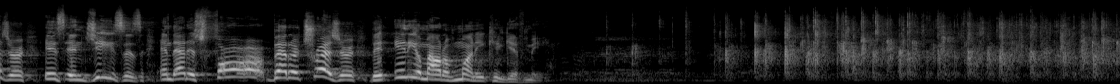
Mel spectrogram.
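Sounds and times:
speech: 0.0s - 5.5s
audience clapping: 6.0s - 11.1s.

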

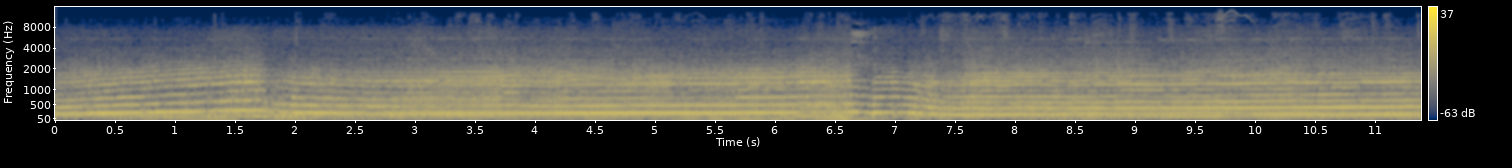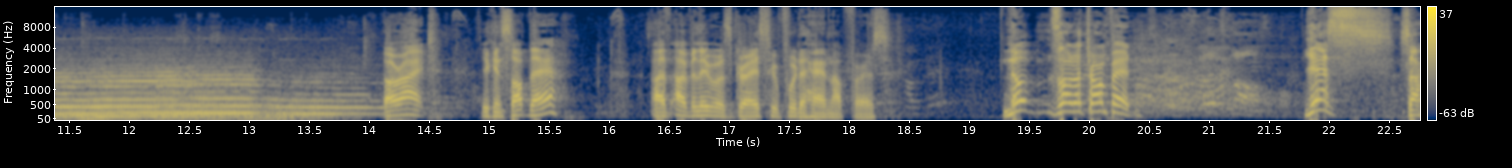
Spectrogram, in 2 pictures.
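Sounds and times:
Lamborghini sports car engine roaring: 0.0s - 14.1s
speech: 15.0s - 15.7s, 16.4s - 18.4s, 19.3s - 20.6s, 21.8s - 22.7s
laughter: 20.3s - 21.8s.

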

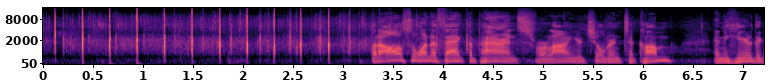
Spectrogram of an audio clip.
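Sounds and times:
audience applause: 0.0s - 3.9s
speech: 3.3s - 7.1s.

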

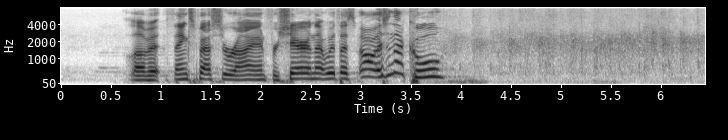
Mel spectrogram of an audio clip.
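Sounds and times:
speech: 0.7s - 4.0s
audience clapping: 3.6s - 6.4s.

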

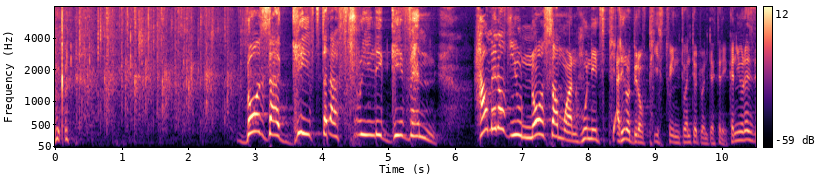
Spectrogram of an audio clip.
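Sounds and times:
speech: 0.0s - 0.5s, 2.8s - 10.5s
crowd clapping: 0.0s - 3.6s.

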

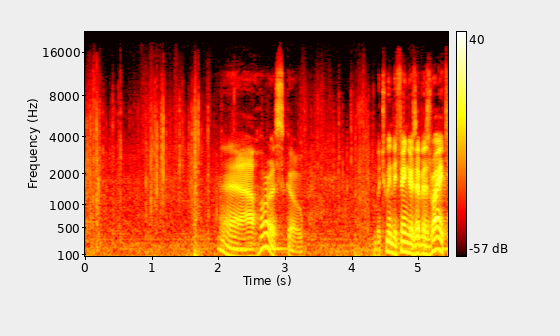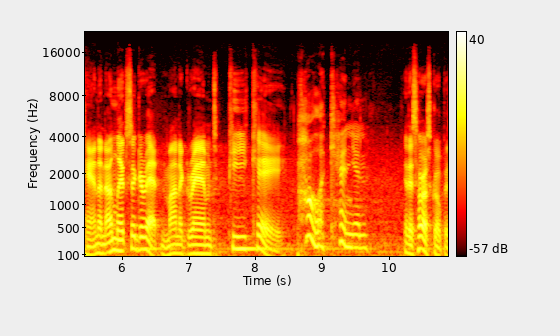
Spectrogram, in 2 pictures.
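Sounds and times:
crumpled paper crinkling as it is handled: 0.0s - 2.3s, 3.0s - 4.7s
speech: 2.0s - 3.5s, 4.3s - 10.8s.

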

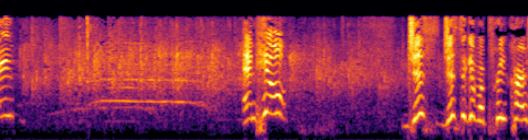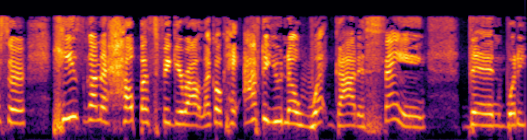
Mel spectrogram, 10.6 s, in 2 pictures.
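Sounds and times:
audience applause: 0.0s - 4.1s
speech: 2.5s - 3.1s, 4.0s - 10.5s.

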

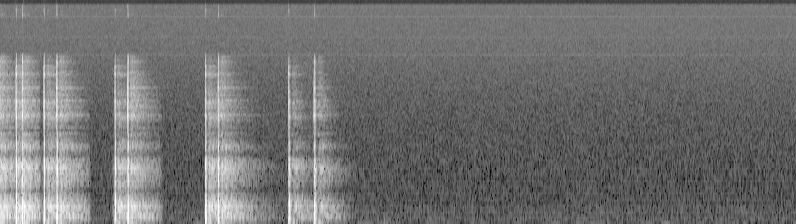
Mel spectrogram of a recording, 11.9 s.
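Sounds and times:
heart beating: 0.0s - 2.4s, 3.1s - 5.1s.

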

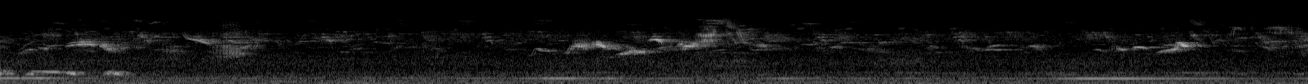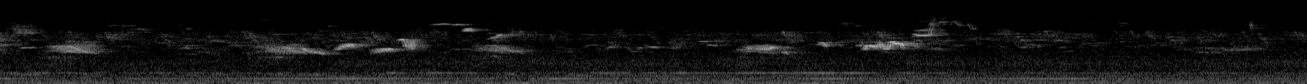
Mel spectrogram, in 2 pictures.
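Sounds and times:
birds twittering in a dawn chorus: 0.0s - 26.1s
faint steady hum: 0.0s - 26.1s.

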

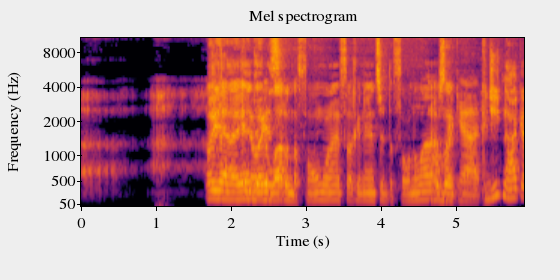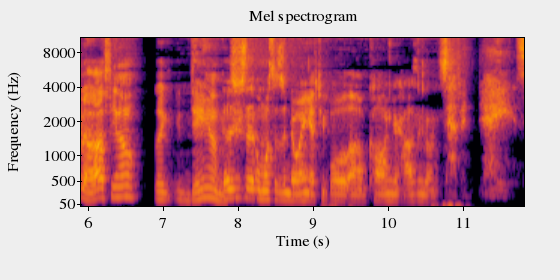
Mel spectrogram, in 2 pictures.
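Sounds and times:
voice imitating a ghost's croaking death rattle: 0.0s - 2.3s
speech: 1.7s - 11.5s.

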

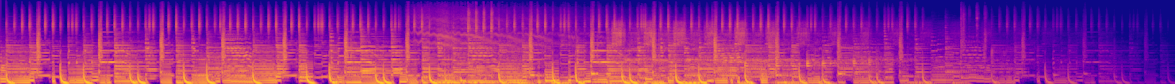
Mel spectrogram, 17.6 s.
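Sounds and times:
roller disco music: 0.1s - 16.9s.

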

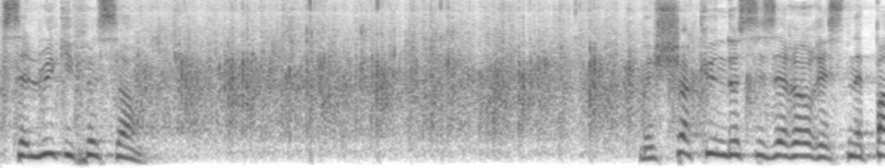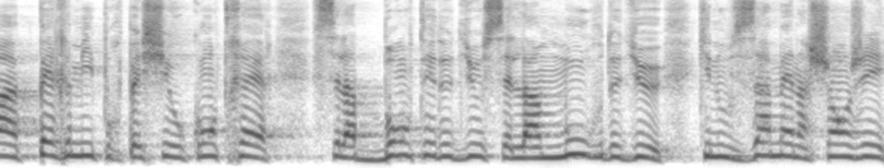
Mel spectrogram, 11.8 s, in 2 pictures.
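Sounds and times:
audience applauding and cheering: 0.0s - 5.2s
speech: 0.1s - 1.4s, 4.2s - 11.7s.

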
